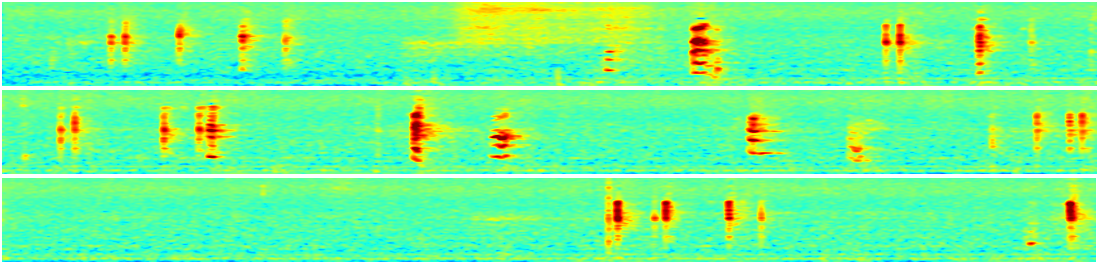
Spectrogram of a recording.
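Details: Pet cat making weird sounds: a scattered run of very short, clicky chirps and chattering bursts at irregular intervals over about sixteen seconds, with a steady low hum underneath.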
